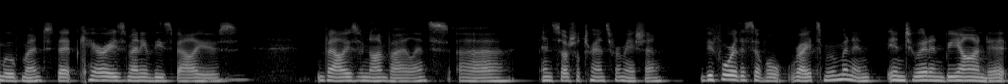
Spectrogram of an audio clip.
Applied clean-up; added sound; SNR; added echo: none; none; none; none.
